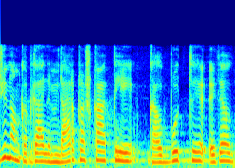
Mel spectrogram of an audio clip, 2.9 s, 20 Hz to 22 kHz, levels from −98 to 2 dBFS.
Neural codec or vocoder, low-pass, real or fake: codec, 44.1 kHz, 3.4 kbps, Pupu-Codec; 7.2 kHz; fake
